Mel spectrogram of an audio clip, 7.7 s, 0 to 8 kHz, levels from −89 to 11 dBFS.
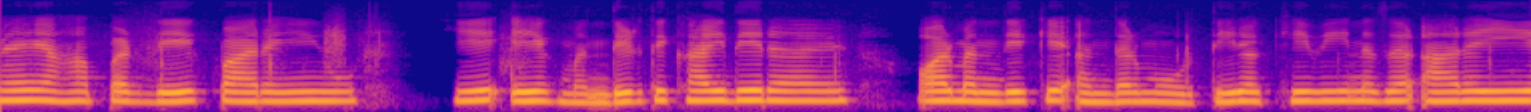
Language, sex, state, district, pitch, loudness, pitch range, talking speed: Hindi, female, Maharashtra, Aurangabad, 210 Hz, -15 LUFS, 200-215 Hz, 205 wpm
